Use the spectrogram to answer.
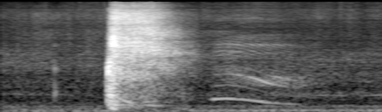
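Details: Sneeze deliberately induced with a new method: a single loud, explosive, wet-sounding sneeze followed by a brief falling vocal sound.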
